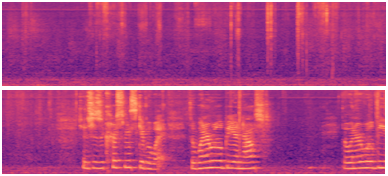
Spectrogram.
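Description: Soft slime squelches and crackles as hands squeeze and stretch it.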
